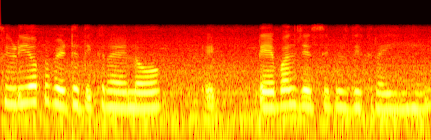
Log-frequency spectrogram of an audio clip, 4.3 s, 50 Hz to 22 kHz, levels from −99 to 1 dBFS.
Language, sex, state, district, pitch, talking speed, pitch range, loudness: Hindi, female, Madhya Pradesh, Dhar, 205 Hz, 180 wpm, 190-225 Hz, -15 LUFS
